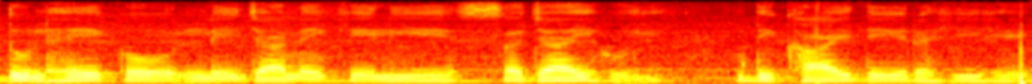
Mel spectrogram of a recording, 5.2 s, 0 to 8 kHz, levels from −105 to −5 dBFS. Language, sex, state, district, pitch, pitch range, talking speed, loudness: Hindi, male, Madhya Pradesh, Dhar, 110 Hz, 105-120 Hz, 140 wpm, -18 LUFS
